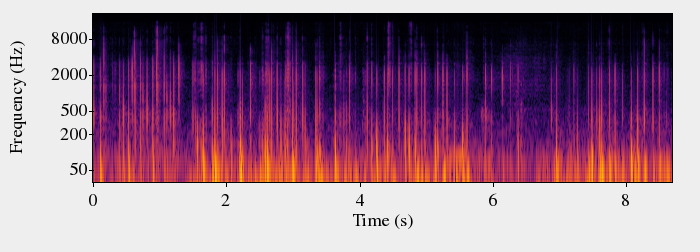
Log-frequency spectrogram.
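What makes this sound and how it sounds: A hollow, lime green, soft ribbed rubber sensory ball is held in the hands and tapped, scratched and squeezed with long nails. Rapid, dense, muffled low thumps come with crinkly, crackling scratches, each tap dying away almost at once.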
